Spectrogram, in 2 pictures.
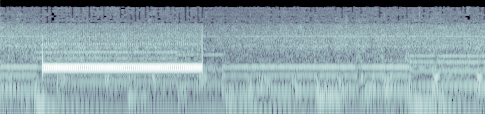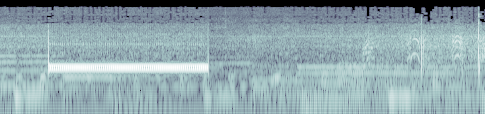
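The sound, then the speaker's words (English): Ringing tones sound during a phone call: two long, steady tones of about two seconds each, separated by a pause of roughly four seconds, over a faint background. “It's ringing. It's still ringing.”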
